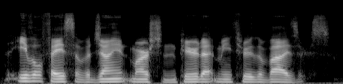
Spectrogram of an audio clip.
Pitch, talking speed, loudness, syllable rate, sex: 120 Hz, 225 wpm, -19 LUFS, 5.3 syllables/s, male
